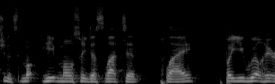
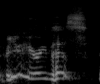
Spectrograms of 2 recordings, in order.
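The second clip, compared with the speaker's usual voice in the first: mock outrage; 12 semitones higher than usual. Real, not acted. Mock outrage at hire offer.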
